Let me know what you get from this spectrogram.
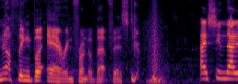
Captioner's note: whoosh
